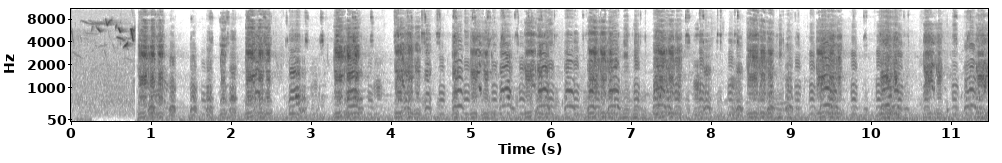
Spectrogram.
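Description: A flamingo flock gives a dense, steady chorus of nasal, goose-like honks and gabbling, many birds calling at once with no pause.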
